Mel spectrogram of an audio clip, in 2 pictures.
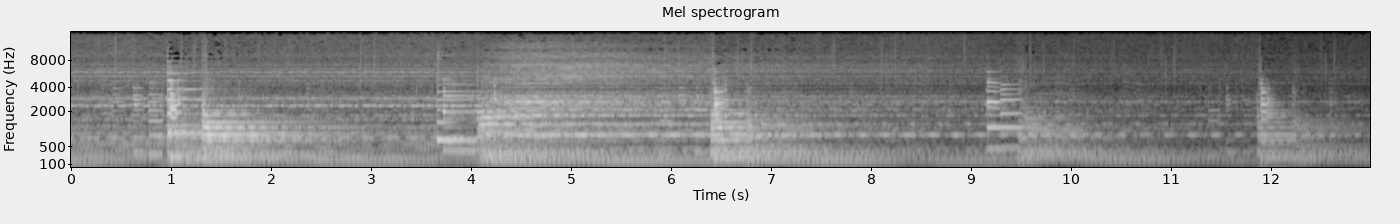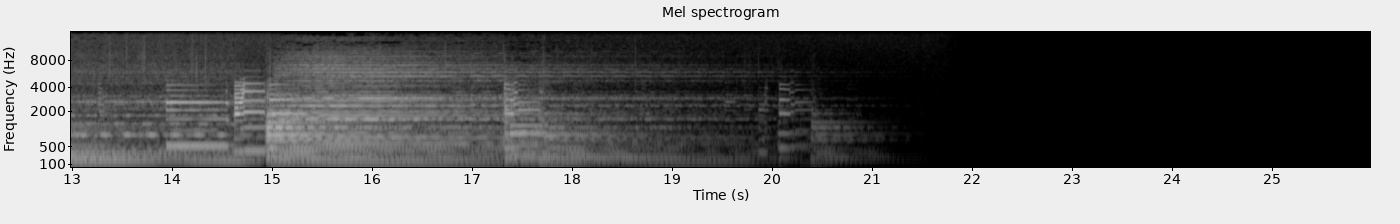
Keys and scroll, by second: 9.7 ., 12.0 shift+f, 16.3 /, 19.1 /, 21.5 /.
